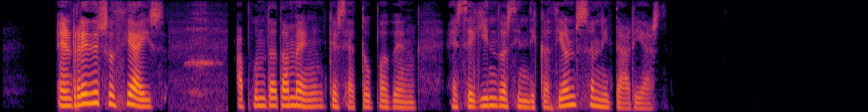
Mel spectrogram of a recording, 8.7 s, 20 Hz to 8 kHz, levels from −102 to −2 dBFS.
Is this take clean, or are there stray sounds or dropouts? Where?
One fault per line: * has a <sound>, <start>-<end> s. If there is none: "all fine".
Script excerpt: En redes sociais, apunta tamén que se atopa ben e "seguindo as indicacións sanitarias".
* has a throat clearing, 1.8-2.3 s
